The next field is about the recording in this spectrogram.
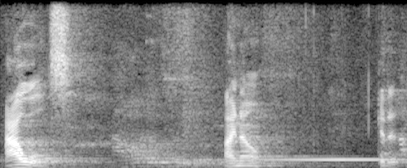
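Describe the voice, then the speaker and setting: A male pastor giving a casual, joking sermon, often restarting and filling pauses with "um". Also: on the low side. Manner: relaxed, joking, halting with fillers. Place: church sanctuary. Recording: long reverb of a church hall.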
